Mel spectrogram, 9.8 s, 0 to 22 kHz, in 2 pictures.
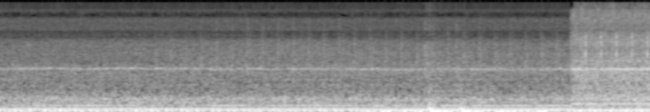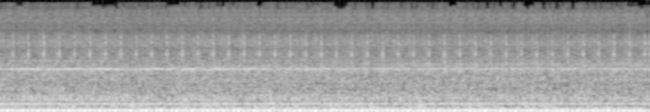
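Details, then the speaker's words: Audi A6 C5 4.2 V8 Quattro first start after replacing non-return (drain-back) valves and repairing intake manifold, heads drained of oil, no fuel in system: catches to a fast idle with light quick top-end ticking; dry hydraulic lifters until oil reaches them, then sounds good. "I think we hear the lifters because Yeah, now it's done. For sure we must the lifters uh was so present because there was absolutely no oil inside."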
